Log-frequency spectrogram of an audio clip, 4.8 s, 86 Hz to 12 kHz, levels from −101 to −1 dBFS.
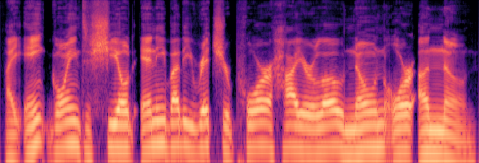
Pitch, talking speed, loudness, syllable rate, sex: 125 Hz, 190 wpm, -16 LUFS, 4.2 syllables/s, male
